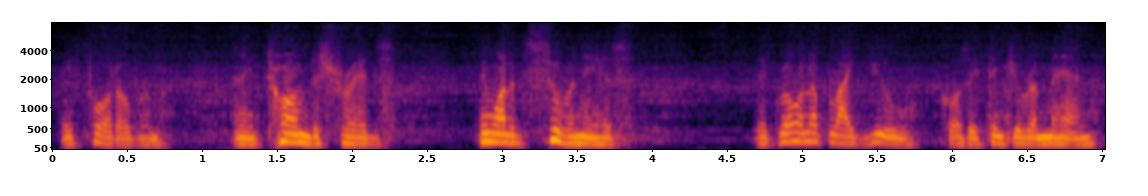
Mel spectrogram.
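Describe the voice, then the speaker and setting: A woman's voice: sits low, normal speed. Embittered woman, thin vintage radio sound. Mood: accusing, bitter. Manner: dramatic, wounded, accusing. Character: embittered, anguished woman from a poor neighborhood. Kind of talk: 1950s radio crime drama acting. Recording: thin, phone-like 1950s radio recording.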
